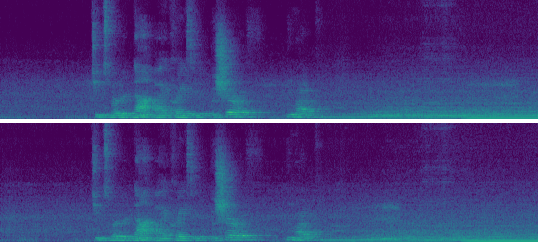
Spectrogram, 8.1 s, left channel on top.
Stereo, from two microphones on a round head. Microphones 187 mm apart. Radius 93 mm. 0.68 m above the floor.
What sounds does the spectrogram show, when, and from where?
1.4 s a woman speaking: 20° left (ahead or behind), 0.7 m; by 3.0 s 25° left (ahead or behind), 0.8 m
3.1 s a woman speaking: 25° right (ahead or behind), 1.2 m
4.7 s a microwave: 20° right (ahead or behind), 0.6 m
